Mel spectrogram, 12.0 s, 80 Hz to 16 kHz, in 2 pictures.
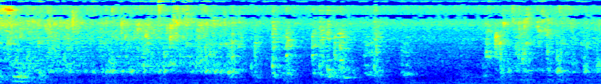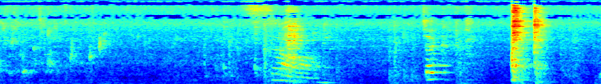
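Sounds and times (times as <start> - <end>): water splashing into sink: 0.0 - 4.2, 4.8 - 7.2.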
